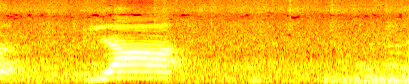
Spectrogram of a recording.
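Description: A man's voice saying one short word about half a second in, then a pause filled by a steady hiss of background noise.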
